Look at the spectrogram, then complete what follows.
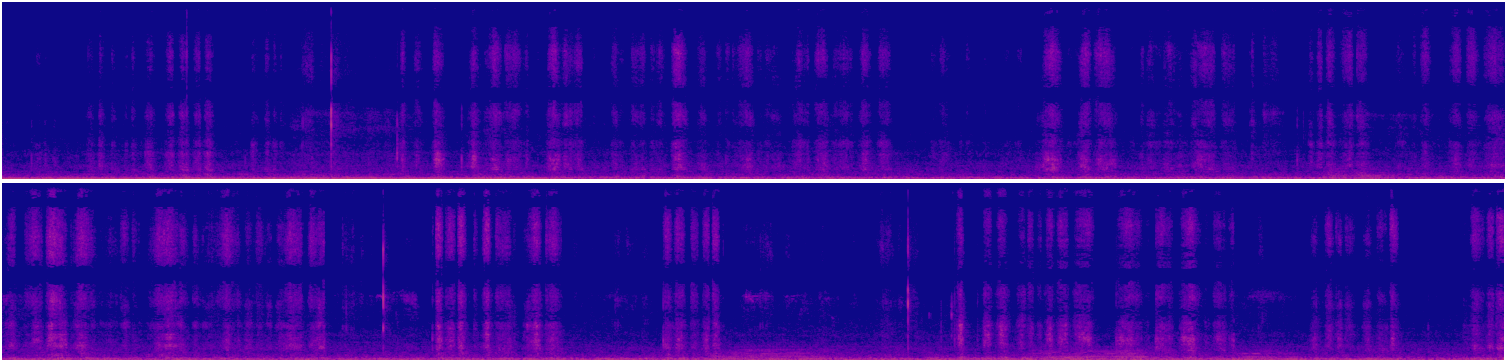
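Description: Quiet scratching of a fine-tip black pen on sketchbook paper, in many short irregular strokes and scribbles. A low hum underneath stops about five seconds in.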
